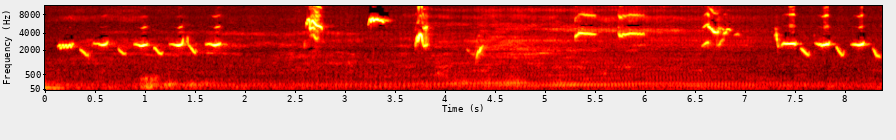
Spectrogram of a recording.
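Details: Oriental magpie-robin singing a challenge to another kacer to fight, tail spread open: opening run of five repeated sweet whistled notes, varied chirps and flat whistles in the middle, then the repeated whistled series again; low hum behind.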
